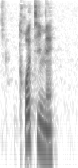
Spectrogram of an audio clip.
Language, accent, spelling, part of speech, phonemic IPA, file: French, France, trottiner, verb, /tʁɔ.ti.ne/, LL-Q150 (fra)-trottiner.wav
- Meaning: to trot, to amble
